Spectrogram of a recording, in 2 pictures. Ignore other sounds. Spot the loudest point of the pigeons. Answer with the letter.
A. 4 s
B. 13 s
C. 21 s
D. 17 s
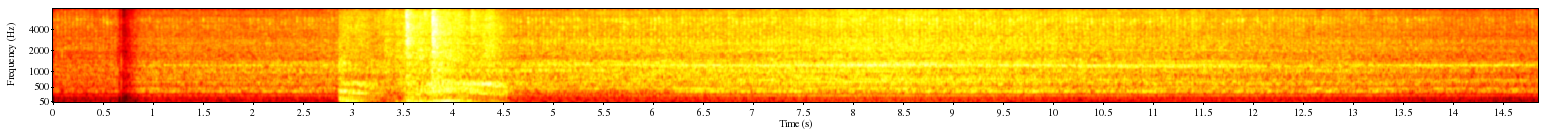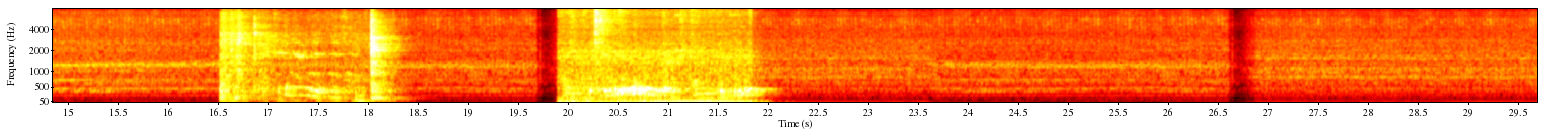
C.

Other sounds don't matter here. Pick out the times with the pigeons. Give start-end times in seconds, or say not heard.
2.9-4.5, 16.5-18.2, 19.9-21.9.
